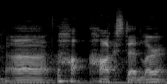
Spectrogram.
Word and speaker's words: Hochstedler: So I'll pronounce it as I like to, Hochstedler, and I'm sure there'll be a few Hochstedlers in the community that will tell you that I pronounced it wrong.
